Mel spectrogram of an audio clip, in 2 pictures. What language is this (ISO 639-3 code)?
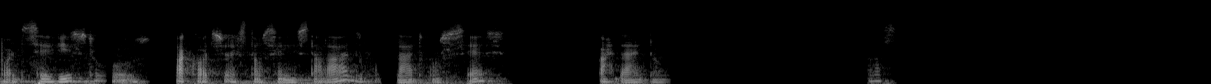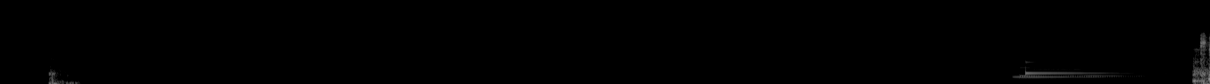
por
